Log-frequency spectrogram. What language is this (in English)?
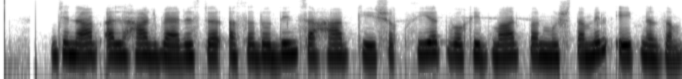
Urdu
